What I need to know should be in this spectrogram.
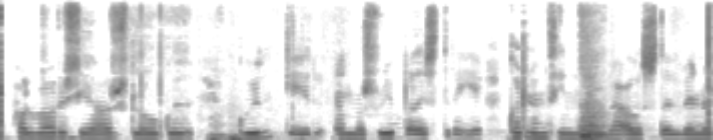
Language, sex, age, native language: Icelandic, female, 18-19, Icelandic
